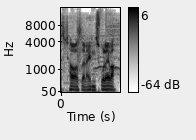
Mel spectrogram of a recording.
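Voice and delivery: usual speaking voice

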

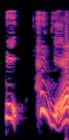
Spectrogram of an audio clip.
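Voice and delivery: loud roared objection; bellowed, competitive retort; roaring. A narrator's reading. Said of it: "狂吼起来".

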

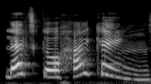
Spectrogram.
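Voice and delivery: high, loud, eager invitation; excited suggestion. Acted. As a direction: invite your friend along with excitement. Maud happily proposes a hike.

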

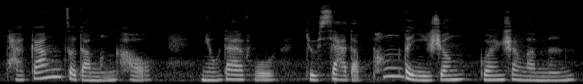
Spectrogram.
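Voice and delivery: put-on storytelling voice for a child; story narration. A narrator's reading. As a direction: read it like a bedtime story to a little one. Mother reads bedtime story. (给孩子讲故事的语气)

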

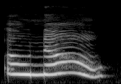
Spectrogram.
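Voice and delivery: high, loud cry of dismay; cried. Acted. Danny and Betty hearing the judging is soon, high loud alarm. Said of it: "cried Danny and Betty".

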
